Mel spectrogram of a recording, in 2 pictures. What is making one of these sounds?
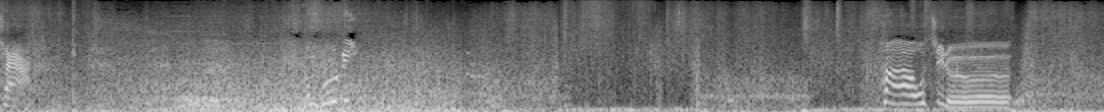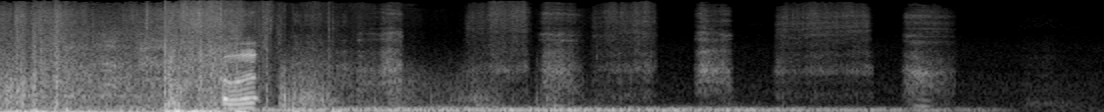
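Snow roars and rushes in a heavy avalanche, then slowly fades away.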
